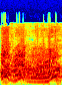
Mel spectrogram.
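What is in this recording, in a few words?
Dog Growl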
